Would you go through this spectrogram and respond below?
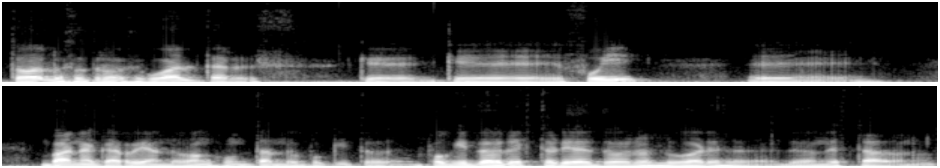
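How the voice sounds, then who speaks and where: A man's voice: medium pitch, little pitch movement, normal speed, creaky, narrow, tinny audio. A middle-aged man born in Uruguay, telling his life story as an interview guest, thoughtful and searching for words. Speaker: guest, artist.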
